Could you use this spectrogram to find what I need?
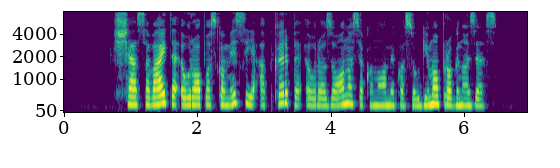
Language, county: Lithuanian, Klaipėda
